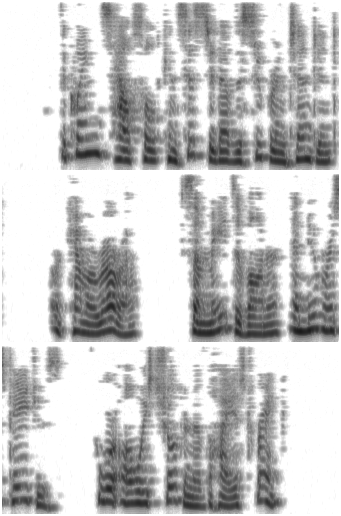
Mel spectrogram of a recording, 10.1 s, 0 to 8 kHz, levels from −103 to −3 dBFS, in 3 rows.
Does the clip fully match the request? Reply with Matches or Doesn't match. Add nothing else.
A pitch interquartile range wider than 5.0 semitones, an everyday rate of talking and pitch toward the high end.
Matches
